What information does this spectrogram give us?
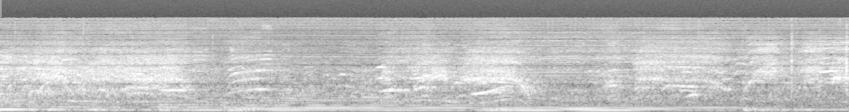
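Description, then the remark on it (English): A dense baseball stadium crowd at a Lugnuts game roars and shouts continuously, many overlapping fans yelling loudly at once over a low, steady rumble, with no single speaker standing out. “There have been fans here who've spent the entire game shouting at the top of their lungs.”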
